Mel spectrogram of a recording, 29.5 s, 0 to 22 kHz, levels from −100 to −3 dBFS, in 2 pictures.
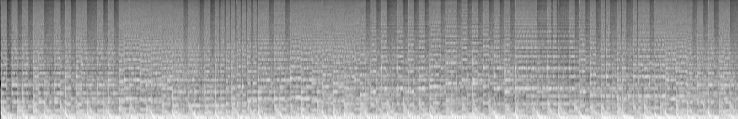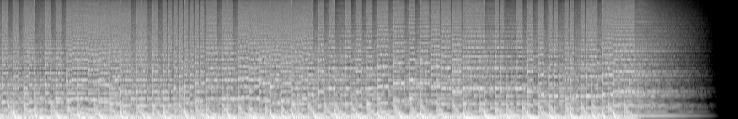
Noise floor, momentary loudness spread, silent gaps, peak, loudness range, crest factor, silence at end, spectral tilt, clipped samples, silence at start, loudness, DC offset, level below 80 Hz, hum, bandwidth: -58 dBFS; 2 LU; none; 0 dBFS; 1 LU; 12 dB; 1.15 s; -5 dB/octave; under 0.1%; 0 s; -13 LUFS; 1%; -16 dBFS; none; over 20 kHz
